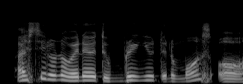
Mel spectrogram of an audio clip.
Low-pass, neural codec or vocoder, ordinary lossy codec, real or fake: 7.2 kHz; none; none; real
